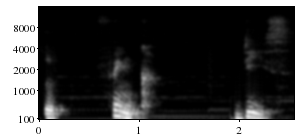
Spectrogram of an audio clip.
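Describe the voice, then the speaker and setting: A man's voice: medium pitch, drawn-out words, mellow. A man teaching a lesson, explaining didactically, asking questions and repeating key words for emphasis. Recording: muffled, echoey room with faint music behind.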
